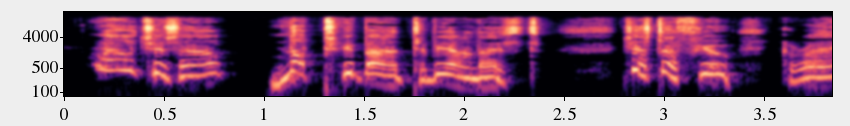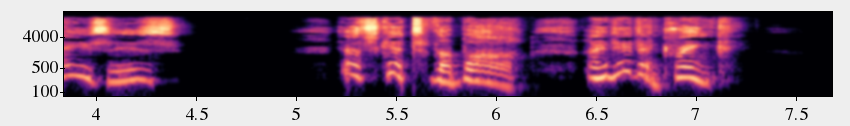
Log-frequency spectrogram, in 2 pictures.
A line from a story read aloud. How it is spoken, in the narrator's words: Bella exclaimed soulfully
